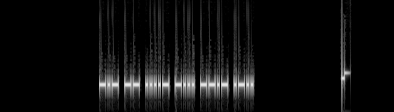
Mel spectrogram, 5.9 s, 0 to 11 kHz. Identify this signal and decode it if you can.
Morse code, heard as a keyed tone, about 38 wpm, 700 Hz. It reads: KM4BQL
